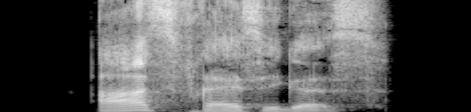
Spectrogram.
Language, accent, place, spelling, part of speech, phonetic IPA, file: German, Germany, Berlin, aasfräßiges, adjective, [ˈaːsˌfʁɛːsɪɡəs], De-aasfräßiges.ogg
- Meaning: strong/mixed nominative/accusative neuter singular of aasfräßig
